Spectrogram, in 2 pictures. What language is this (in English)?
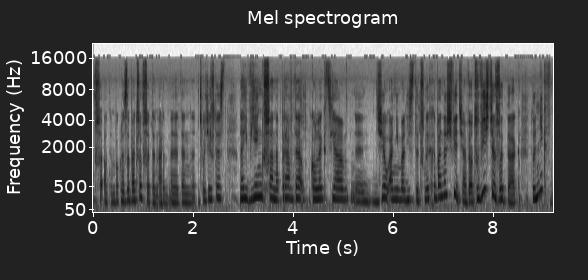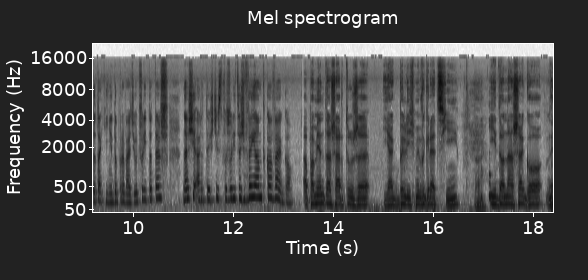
Polish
